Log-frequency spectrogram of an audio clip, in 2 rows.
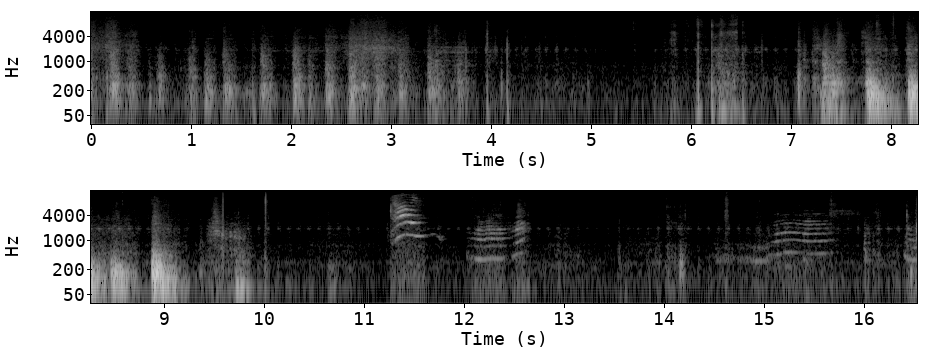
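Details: Maine Coon kittens, 23 days old, indoors; after a stretch of rustling and handling noise come a few thin, high mews that arch up and fall away, two close together and one more a few seconds later.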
